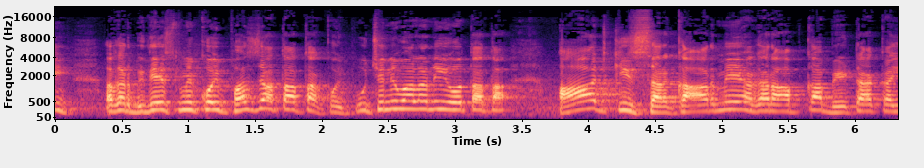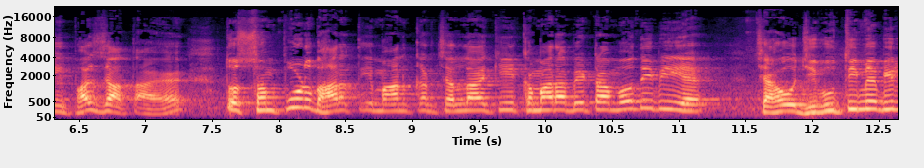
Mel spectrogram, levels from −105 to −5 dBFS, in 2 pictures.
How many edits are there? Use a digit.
0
